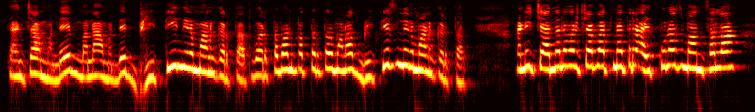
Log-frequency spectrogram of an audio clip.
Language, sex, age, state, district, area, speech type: Marathi, female, 45-60, Maharashtra, Kolhapur, urban, spontaneous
